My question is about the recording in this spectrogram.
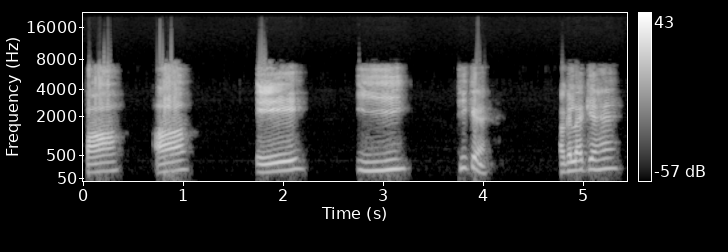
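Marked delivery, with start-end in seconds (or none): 0.1-3.3 पा, आ, ए, ई each drawn out and louder; long vowels listed. Shown as a demonstration. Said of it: "तीन long vowels हुए".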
